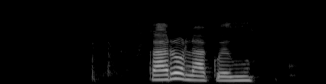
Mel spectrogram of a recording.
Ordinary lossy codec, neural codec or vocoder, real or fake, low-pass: none; none; real; none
